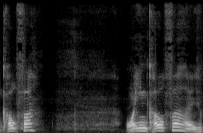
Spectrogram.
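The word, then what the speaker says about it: Eoin: else took over right in in that universe ian colfer wayne colfer as you pronounce it author of the artemis fowl series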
